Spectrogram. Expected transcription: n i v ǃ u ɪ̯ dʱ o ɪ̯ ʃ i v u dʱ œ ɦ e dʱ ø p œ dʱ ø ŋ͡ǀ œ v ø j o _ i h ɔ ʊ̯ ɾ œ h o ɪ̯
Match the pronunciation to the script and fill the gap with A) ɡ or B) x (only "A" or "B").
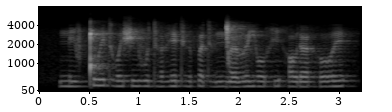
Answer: B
